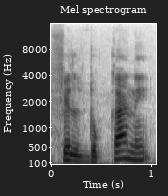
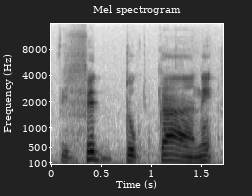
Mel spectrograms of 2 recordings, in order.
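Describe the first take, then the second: First: The L sound is pronounced before the D. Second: The L merges into a doubled D sound. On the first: The speaker calls it wrong. "bukan fil dukkani" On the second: The speaker calls it right. "Lamnya melebur ke huruf dal"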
